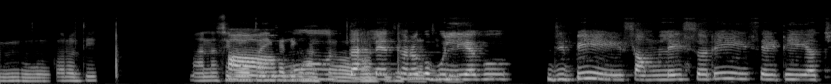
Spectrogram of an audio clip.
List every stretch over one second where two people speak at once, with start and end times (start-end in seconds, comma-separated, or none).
2.3-4.7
